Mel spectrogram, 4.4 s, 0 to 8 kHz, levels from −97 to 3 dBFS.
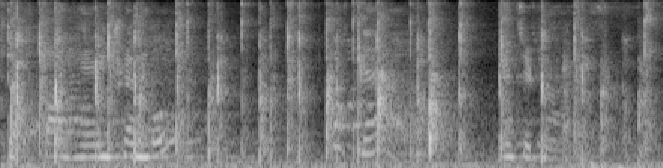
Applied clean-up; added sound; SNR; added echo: none; Clapping; -4 dB; reverberation time 2.8 s.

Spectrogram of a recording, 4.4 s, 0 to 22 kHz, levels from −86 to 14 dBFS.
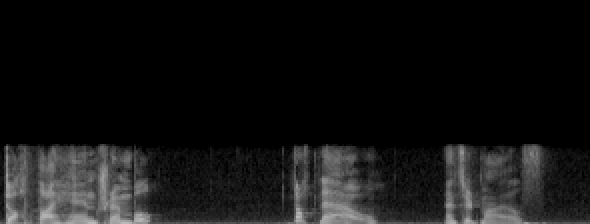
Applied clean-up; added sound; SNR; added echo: none; none; none; none.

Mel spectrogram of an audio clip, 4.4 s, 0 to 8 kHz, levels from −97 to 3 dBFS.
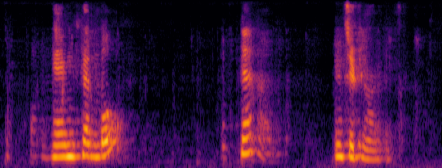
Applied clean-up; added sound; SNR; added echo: neural mask model DeepFilterNet 3.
